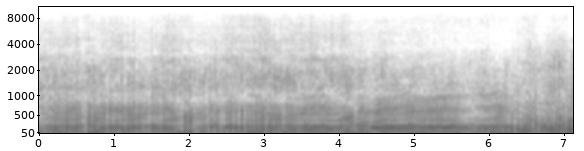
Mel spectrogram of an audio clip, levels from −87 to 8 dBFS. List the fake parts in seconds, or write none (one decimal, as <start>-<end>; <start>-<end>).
0.0-3.6; 6.2-7.1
